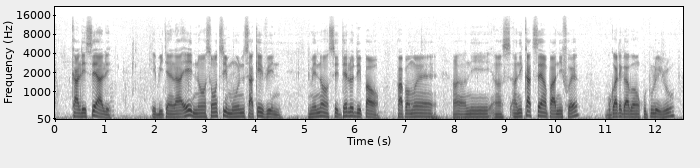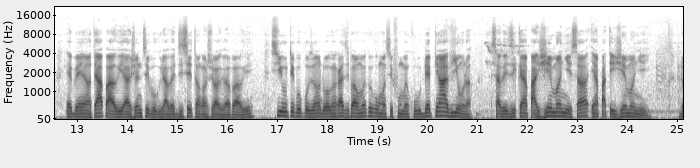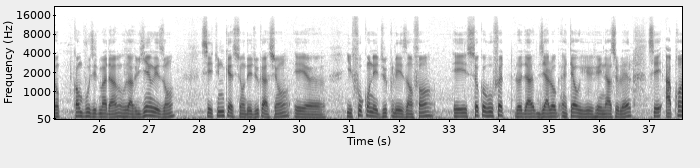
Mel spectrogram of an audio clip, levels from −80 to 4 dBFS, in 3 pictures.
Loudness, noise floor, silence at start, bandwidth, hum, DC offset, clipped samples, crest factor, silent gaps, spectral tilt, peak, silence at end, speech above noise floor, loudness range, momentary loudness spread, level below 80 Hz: -23 LUFS; -44 dBFS; 0 s; 15.5 kHz; none; under 0.1%; under 0.1%; 20 dB; none; -6 dB/octave; -2 dBFS; 0 s; 22 dB; 2 LU; 8 LU; -44 dBFS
